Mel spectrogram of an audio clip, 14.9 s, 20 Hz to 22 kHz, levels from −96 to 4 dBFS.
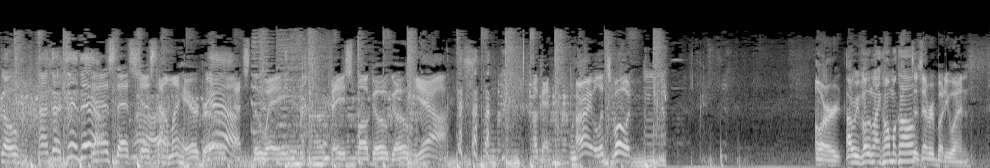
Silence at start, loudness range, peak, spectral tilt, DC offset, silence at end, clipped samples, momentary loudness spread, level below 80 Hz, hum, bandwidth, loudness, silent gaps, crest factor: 0 s; 6 LU; -2 dBFS; -4 dB/octave; under 0.1%; 0 s; under 0.1%; 6 LU; -28 dBFS; none; 11.5 kHz; -15 LUFS; none; 14 dB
